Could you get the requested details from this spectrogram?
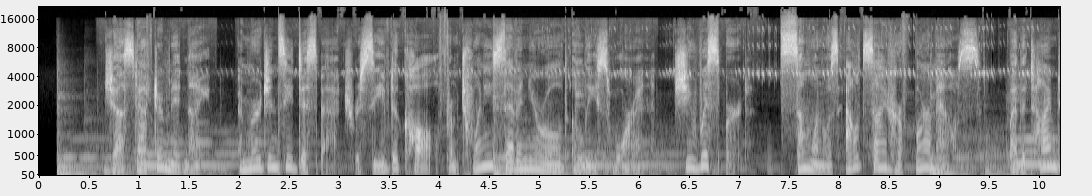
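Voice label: Documentary TV Narration, American Female Voice Actor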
